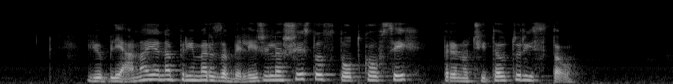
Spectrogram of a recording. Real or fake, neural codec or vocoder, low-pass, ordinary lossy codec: real; none; 7.2 kHz; none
